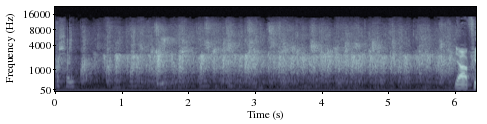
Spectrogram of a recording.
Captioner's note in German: Beifall CDU und BÜNDNIS 90/DIE GRÜNEN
